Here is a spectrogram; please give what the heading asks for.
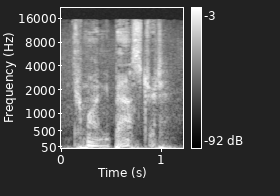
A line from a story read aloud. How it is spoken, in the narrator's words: muttered behind me, anxiously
